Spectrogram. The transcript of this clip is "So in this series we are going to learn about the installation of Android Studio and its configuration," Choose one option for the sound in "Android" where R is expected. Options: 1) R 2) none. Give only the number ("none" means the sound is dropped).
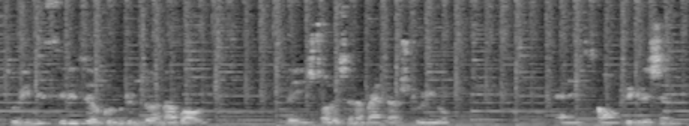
2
